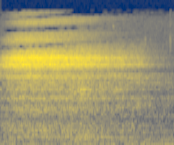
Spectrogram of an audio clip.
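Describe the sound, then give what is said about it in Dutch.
A long, steady breath out through the mouth during a guided breathing exercise, a soft, airy hiss that holds and then slowly fades over under two seconds. “En door je mond mag je even goed uitblazen en je maakt het geluid.”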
